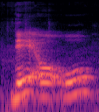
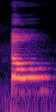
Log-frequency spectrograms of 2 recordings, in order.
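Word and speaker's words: 都: DOU ini bukan dibacanya do ya teman-teman ya, tapi ini to ya. D-nya jadi T ya teman-teman ya.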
